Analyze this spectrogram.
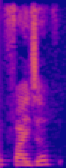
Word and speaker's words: Pfizer: तो वो हम इसे ऐसे याद रख लेंगे कि फाइजर, इसमें पी साइलेंट है, फाइजर, एफ फॉर फाइजर एंड F1 फॉर schedule which deals with vaccines.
